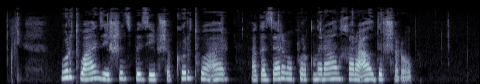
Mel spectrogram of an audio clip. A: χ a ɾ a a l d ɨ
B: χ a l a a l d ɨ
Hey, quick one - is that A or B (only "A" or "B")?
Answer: A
